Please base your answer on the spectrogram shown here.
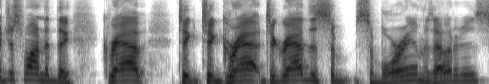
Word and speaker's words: ciborium: There's been times where I've seen irreverent reception of the Holy Communion, where I just wanted to grab the ciborium.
